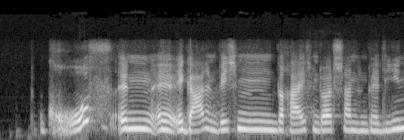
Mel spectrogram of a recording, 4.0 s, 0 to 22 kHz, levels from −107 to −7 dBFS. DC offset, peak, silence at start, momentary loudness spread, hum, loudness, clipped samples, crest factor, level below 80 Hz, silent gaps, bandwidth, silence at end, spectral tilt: under 0.1%; -4 dBFS; 0.4 s; 7 LU; none; -24 LUFS; under 0.1%; 20 dB; -62 dBFS; none; 7.8 kHz; 0 s; -6 dB/octave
